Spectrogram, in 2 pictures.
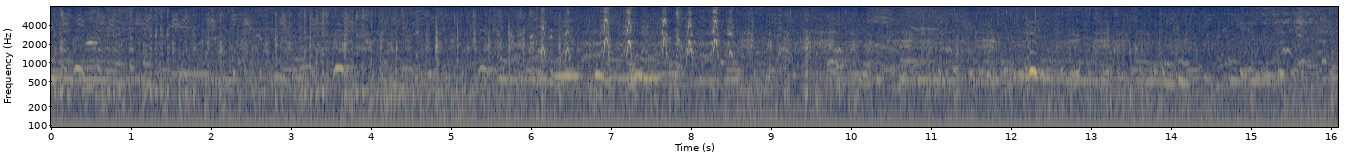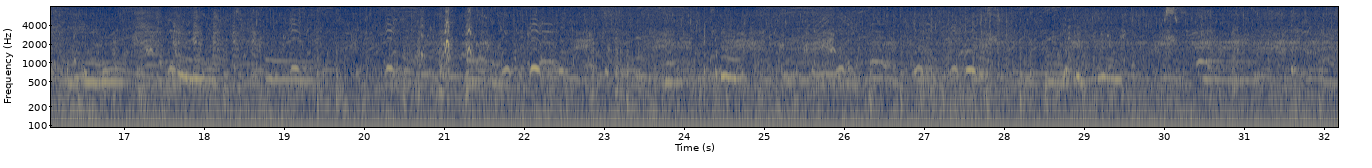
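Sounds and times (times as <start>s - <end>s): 
winter migrant waterfowl flock calling: 0.0s - 32.1s.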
